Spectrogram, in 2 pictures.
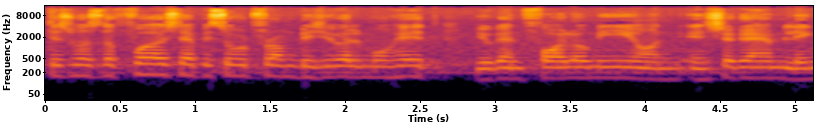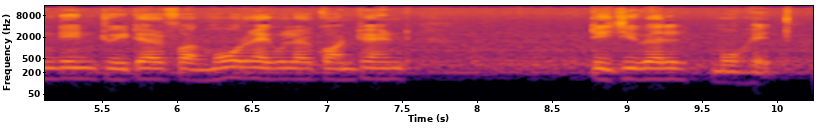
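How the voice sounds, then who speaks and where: Noticeable background noise sits behind a man with a fairly high pitch. His intonation is fairly even and his pace moderate. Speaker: digital marketing content creator. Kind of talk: tutorial.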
